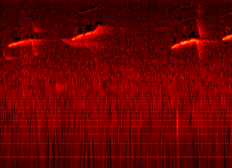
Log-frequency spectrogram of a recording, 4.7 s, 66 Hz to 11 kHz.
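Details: ['Oriental magpie-robin singing in Ubon Ratchathani, Thailand, 2 July 2022; a very common resident. Long, pure, slightly rising whistles with brief flourishes, spaced about one and a half seconds apart, over quiet background hiss.']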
